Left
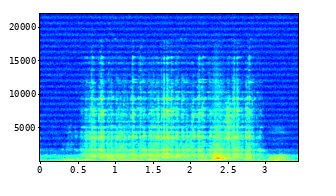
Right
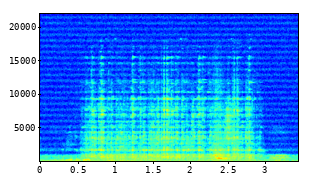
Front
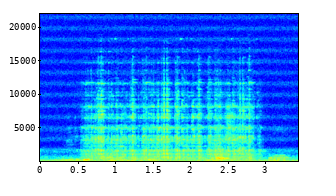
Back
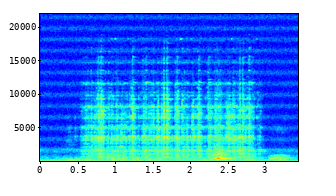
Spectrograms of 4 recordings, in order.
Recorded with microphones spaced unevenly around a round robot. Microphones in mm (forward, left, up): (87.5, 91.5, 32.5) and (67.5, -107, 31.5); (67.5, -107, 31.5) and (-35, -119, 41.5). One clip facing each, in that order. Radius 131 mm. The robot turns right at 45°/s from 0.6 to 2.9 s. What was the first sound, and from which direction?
A man speaking, 35° right.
